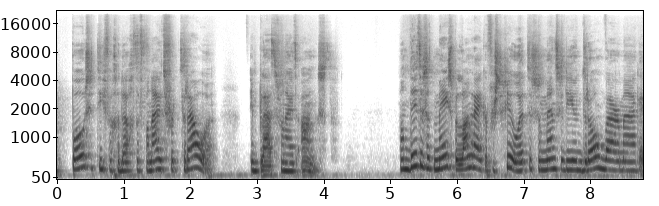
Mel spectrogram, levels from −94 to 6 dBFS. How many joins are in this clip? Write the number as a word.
zero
